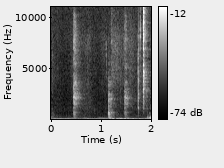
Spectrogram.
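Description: Quiet room tone with a couple of soft breath-like sounds, then a quick cluster of faint, sharp clicks near the end.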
